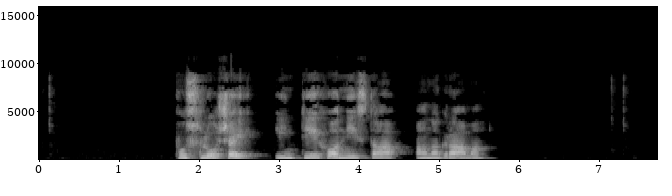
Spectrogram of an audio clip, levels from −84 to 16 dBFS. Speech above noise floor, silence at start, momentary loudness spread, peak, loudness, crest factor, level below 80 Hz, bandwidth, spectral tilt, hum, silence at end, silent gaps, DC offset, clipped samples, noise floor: 71 dB; 1.7 s; 11 LU; 0 dBFS; -17 LUFS; 20 dB; -64 dBFS; 9.6 kHz; -4 dB/octave; none; 2.15 s; none; under 0.1%; under 0.1%; -88 dBFS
